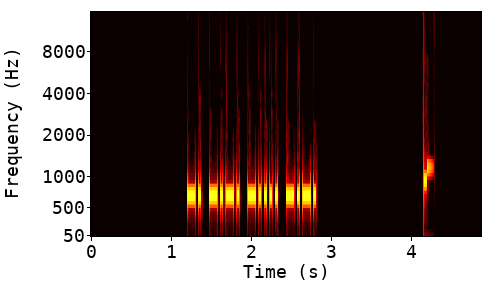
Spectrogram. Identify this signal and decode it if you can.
Morse code, heard as a keyed tone, about 36 wpm, 700 Hz. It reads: NC6C
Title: USA Call Signs - 4 Characters - 2x Character Spacing - 35wpm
